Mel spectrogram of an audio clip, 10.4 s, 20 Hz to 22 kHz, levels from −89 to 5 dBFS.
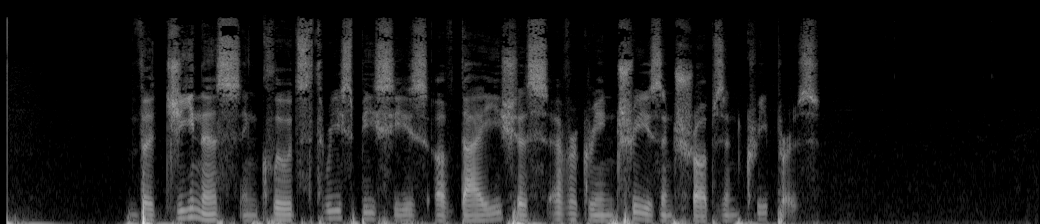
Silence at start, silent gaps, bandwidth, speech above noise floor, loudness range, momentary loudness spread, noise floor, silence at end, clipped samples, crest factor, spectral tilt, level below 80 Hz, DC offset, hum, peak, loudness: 0.05 s; none; 16.5 kHz; 39 dB; 7 LU; 10 LU; -71 dBFS; 2.2 s; under 0.1%; 32 dB; -3 dB/octave; -38 dBFS; under 0.1%; none; -2 dBFS; -33 LUFS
